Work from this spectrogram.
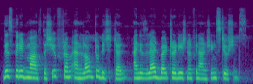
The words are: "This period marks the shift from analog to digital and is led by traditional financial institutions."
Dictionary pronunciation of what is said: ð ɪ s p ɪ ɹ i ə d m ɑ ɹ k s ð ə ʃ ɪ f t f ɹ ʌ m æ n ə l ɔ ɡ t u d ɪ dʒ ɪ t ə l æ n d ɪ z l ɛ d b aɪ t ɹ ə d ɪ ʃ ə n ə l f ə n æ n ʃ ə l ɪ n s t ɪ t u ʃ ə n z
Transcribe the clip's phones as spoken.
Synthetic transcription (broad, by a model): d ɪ s p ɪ ɹ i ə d m ɑ ɹ k s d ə ʃ ɪ f t f ɹ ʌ m æ n ə l ɔ ɡ t u d ɪ dʒ ɪ t ə l æ n d ɪ z l ɛ d b aɪ t ɹ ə d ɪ ʃ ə n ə l f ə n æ n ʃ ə l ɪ n s t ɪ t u ʃ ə n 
